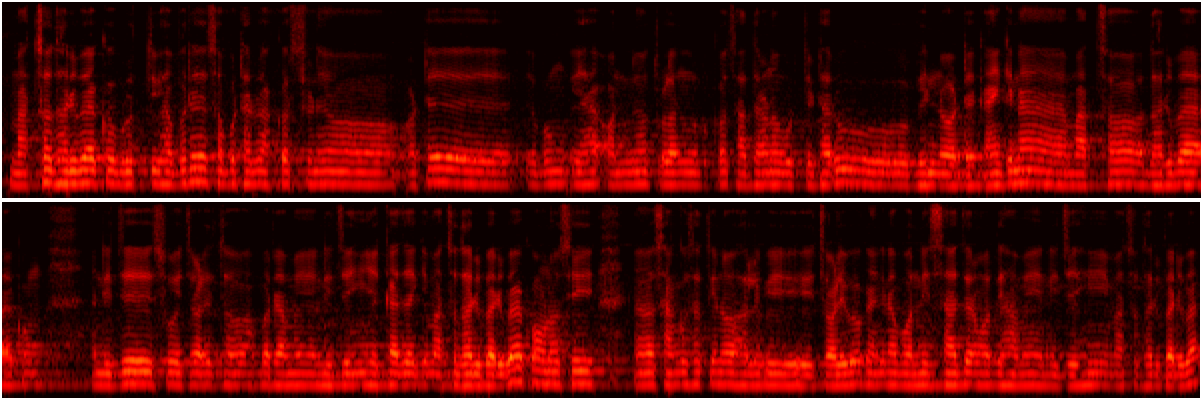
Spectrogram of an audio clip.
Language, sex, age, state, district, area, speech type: Odia, male, 30-45, Odisha, Khordha, rural, spontaneous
